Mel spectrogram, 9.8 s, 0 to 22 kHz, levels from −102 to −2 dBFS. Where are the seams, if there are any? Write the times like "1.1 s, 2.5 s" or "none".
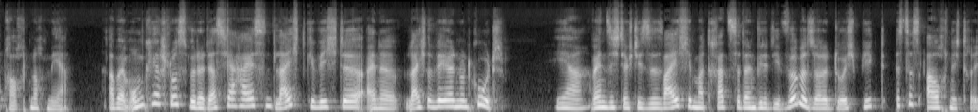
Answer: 2.7 s, 4.3 s, 5.9 s, 6.6 s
